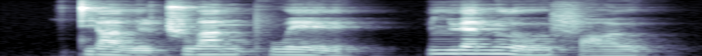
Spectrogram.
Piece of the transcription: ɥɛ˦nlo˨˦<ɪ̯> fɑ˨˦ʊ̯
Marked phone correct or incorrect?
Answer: incorrect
